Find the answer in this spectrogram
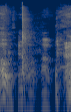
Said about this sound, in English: He keeps clapping.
